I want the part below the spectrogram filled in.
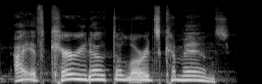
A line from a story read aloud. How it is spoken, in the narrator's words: Saul greeted Samuel cheerfully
